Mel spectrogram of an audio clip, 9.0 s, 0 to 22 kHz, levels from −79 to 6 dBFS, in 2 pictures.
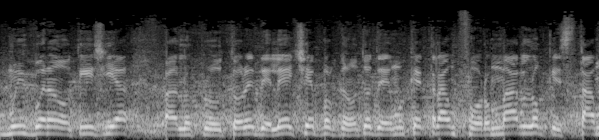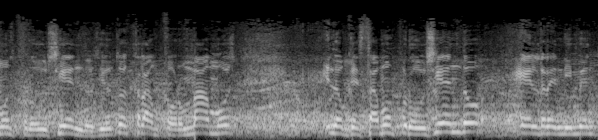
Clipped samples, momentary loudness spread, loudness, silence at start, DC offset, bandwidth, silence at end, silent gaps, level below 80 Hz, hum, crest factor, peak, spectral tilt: under 0.1%; 3 LU; -13 LUFS; 0 s; under 0.1%; 14.5 kHz; 0 s; none; -54 dBFS; none; 12 dB; 0 dBFS; -5 dB/octave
